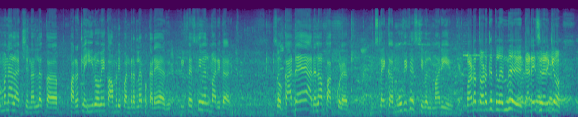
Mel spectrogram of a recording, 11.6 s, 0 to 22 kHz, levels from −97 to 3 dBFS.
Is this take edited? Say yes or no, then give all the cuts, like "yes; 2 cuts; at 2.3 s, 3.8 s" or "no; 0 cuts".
yes; 2 cuts; at 3.6 s, 9.3 s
